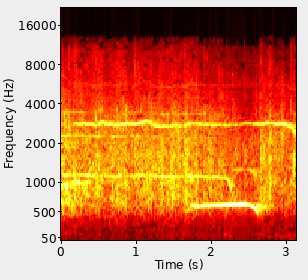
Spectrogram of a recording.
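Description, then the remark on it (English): A crowd applauding steadily, a dense wash of clapping that stays loud and even throughout, with a few thin whistle-like tones riding over the noise. “Listen to the crowd.”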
